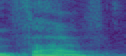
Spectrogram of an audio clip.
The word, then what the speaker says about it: vav: lettre V et donc la prononciation du lettre V en hébreu selon la prononciation de Abraham et Moché on le prononce V mais pas W ou ou comme avec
